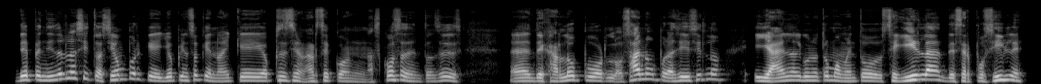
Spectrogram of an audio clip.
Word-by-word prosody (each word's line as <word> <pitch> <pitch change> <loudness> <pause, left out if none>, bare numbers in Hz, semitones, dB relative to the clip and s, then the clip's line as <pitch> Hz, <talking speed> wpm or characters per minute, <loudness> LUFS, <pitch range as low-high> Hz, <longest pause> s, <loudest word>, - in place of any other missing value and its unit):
Dependiendo 205 +4 +2
la 290 +1 0
situación, 235 -5 -1
porque 235 -10 -2
yo 175 +3 -2
pienso 190 +3 -3
que 195 -4 -2
no 145 -2 -6
hay 150 +1 -6
que 175 +1 0
obsesionarse 170 -2 -2
con 145 -7 -6
las 115 +2 -12
cosas, 205 -3 0
entonces, 150 +4 -5 0.5
eh, 155 +1 +1
dejarlo 160 +5 +1
por 175 -4 0
lo 135 -4 -5
sano, 235 - +3
por 175 -6 -1
así 155 +4 +2
decirlo, 225 +5 -2 0.3
y 165 - +1
ya 155 0 +6
en 175 - 0
algún 185 -1 0
otro 190 +1 -2
momento 160 -2 -1
seguirla 210 +9 +5
de 155 -5 -3
ser 155 - -1
posible. 180 +3 +1
175 Hz, 190 wpm, -22 LUFS, 155-205 Hz, 0.5 s, ya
